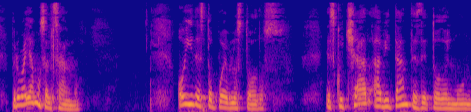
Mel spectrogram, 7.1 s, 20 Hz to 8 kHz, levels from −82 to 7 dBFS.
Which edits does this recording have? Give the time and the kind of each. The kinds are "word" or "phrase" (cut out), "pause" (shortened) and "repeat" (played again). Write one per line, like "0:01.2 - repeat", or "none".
none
